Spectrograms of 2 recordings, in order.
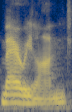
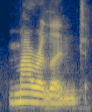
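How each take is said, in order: First: The first part sounds like the name Mary. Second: The first part does not sound like Mary. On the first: The speaker calls it wrong. "not Maryland" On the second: The speaker calls it right. "isn't pronounced like the name Mary"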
